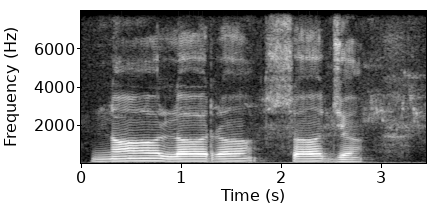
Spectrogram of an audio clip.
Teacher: और दंत में जी दांत को छुए गी वसर को त्स्य इनके उच्चारण में दांतों को अंदर का मसूड़ा छू जाता है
